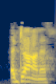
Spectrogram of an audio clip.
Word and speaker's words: Adonis: So while she's working at this paper, she meets Adonis. I believe that's how you say it. We'll get to him. – Adonis, there you go.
